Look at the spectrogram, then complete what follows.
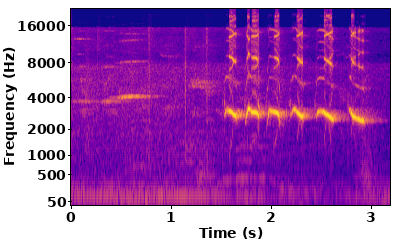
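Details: Caged greater green leafbird song aimed at provoking rivals: a faint thin whistle, then six loud, rich, ringing notes repeated quickly and evenly.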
